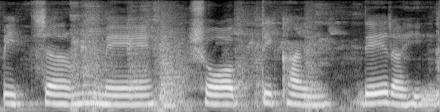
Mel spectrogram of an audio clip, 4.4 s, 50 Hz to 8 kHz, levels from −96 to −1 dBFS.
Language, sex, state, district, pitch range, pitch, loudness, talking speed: Hindi, female, Madhya Pradesh, Dhar, 195-215 Hz, 205 Hz, -15 LUFS, 80 wpm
